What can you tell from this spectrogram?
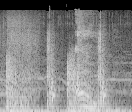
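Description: Heavy, booming stomps of a giant rat hit the ground a few times in uneven succession, loud and low with a rumbling body, and a short tonal vocal sound rises briefly between the impacts.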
